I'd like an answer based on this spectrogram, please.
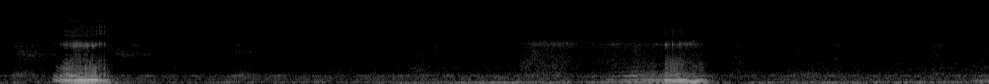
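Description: Two short, low, snorting snores about six seconds apart with soft breathing between, from a sleeping dog; ordinary snoring.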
